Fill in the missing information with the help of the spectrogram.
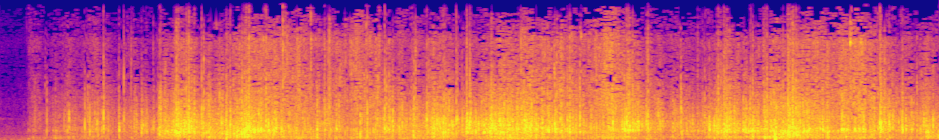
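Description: Bare hands dig into a large heap of short, solid white chalk sticks on a blue surface, scooping up handfuls and pouring them back onto the pile. A dense, continuous clatter and crunch of chalk pieces knocking together rises after a quiet start, with bright, crackly detail that swells and eases as each handful falls.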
